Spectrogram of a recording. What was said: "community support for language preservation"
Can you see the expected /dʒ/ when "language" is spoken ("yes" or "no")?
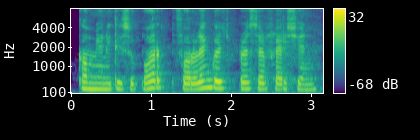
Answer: no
